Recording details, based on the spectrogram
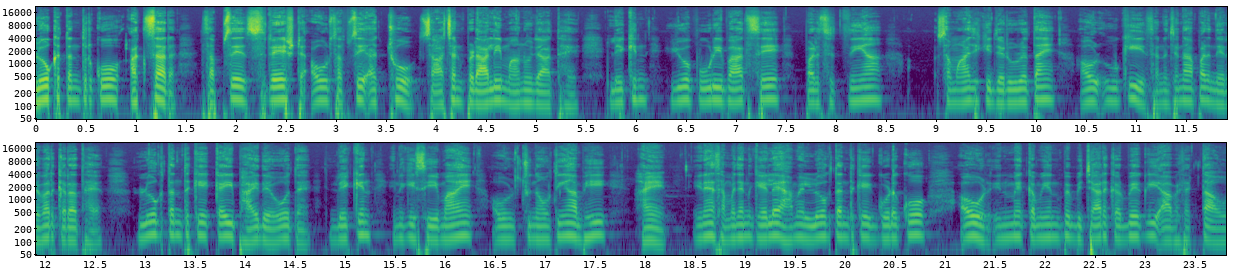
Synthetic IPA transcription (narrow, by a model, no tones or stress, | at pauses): loːkt̪ə̃nt̪ɾəkoɐksəɾ | sɐbsesɾeːʃʈɔːɾsɐbseʔɐtːʃʰosaːsənpɪɽaːlimaːnod͡ʒaːt̪ɦɛːleːkɪn | joːpuːɾibaːt̪sepɐɾɪst̪ɪt̪ijã | sɐmaːd͡ʒkizɐɾuːɾət̪ɦɛ̃ | ɔːɾʊ̃kisɐ̃nət͡ʃnapɐɾnɪɾbʱəɾkɐɾət̪ɦɛːloːkt̪ə̃nt̪ɾkekɐipʰaːɪd̪eɦoːt̪ɦɛ̃ːleːkɪnɪnkisiːmaːẽɔːɾt͡ʃʊnəːʊt̪ijãbʱi | hɛ̃ːɪnɦẽsɐ̃məd͡ʒʱənkeːleɦɐmẽloːkt̪ə̃nt̪ɾəkeɡʊɽkoɔːɾɪnmẽkɐmijənpeʋɪt͡ʃaːɾkəɾbekiaːʋəʃək̚t̪aɦoː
